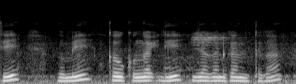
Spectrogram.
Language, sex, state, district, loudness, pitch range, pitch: Wancho, male, Arunachal Pradesh, Longding, -14 LUFS, 165-185 Hz, 170 Hz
